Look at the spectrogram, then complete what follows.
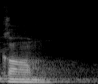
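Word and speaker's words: calm: तथा डी से पूर्व, यानी यहाँ देखिए यम दिया है, यम से पहले यल आ गया तो इस यल का उच्चारण क्या हो गया, साइलेंट हो गया।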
